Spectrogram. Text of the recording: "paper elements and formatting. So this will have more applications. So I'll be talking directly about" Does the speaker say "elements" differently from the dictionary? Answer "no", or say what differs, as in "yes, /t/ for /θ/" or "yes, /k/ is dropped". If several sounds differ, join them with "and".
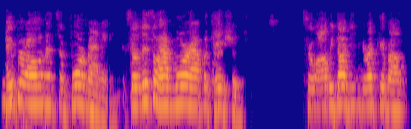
no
